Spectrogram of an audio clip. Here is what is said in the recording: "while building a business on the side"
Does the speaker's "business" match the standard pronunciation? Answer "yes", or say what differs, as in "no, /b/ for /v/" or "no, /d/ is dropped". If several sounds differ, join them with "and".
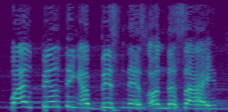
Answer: no, /s/ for /z/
